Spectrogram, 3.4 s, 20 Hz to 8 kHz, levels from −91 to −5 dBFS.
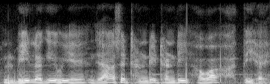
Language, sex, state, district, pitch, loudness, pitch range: Hindi, male, Punjab, Kapurthala, 150 Hz, -15 LUFS, 140-170 Hz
